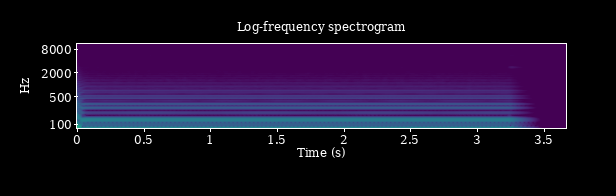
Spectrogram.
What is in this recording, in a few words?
Synth Prophet Bass C; Electronisounds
